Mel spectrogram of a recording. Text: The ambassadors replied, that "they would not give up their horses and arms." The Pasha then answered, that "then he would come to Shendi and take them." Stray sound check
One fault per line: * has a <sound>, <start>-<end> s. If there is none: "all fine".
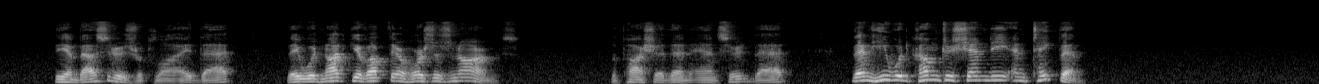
all fine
